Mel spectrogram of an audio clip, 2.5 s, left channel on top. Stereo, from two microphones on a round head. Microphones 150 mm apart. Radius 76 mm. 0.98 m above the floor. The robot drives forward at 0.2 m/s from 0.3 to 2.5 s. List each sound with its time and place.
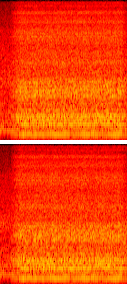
Only background noise.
